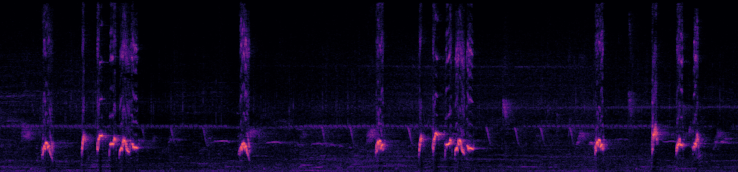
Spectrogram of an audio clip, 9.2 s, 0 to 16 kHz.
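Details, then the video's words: Red-whiskered bulbul in fast, fired-up morning song training, 2020: loud clear whistled phrases of three to five notes, bursts every one to two seconds, over a thin constant high-pitched tone. "luyện chào mào hót sáng 2020- Hót hay nhanh căng lửa"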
